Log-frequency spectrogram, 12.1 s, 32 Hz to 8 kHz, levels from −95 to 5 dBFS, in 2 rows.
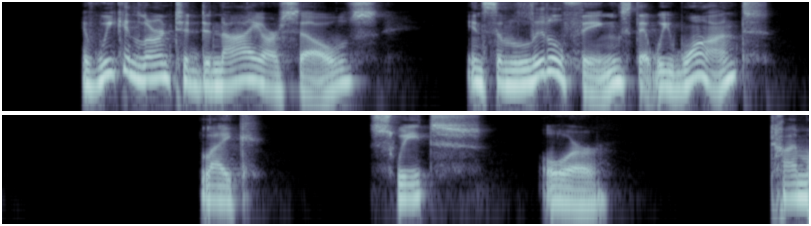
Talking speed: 90 wpm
